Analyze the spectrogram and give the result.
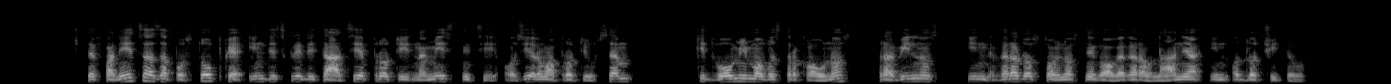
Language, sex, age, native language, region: Slovenian, male, 30-49, Slovenian, Central Slovenia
